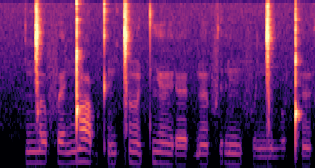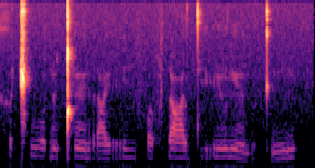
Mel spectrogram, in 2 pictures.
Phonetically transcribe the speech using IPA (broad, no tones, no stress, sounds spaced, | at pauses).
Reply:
ŋ͡ǀ ə f ɛ ŋ͡ǃ ɑ b kʼ ĩ ǀ ə̃ tʲ ɛ̃ e̯ ɾ ɛ ɠ ɛ̃ f r ĩ f ʏ ŋ͡ǀ i o̯ ǃʰ ɛ̃ x ə ǁʰ u o̯ ɗ ə̃ ǃʰ ɛ̃ r ɑ e̯ r i f ʌ f ɗ ɑ l tʲ ɛ rʲ ũ l ɾʲ ɛ̃ b ə kʼ ĩ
